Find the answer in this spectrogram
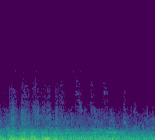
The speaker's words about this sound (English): It's a big plane leaving SFO. It's amazing when you're out here, you pretty much don't hear anything besides the planes and the faint hum of the cars.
